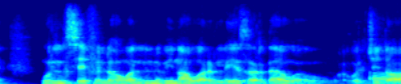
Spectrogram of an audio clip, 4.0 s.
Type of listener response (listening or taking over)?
taking over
